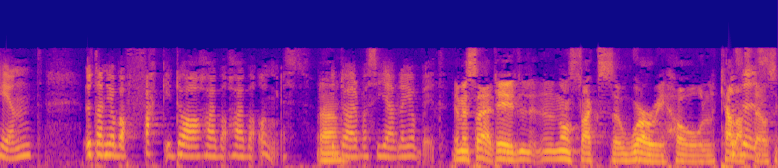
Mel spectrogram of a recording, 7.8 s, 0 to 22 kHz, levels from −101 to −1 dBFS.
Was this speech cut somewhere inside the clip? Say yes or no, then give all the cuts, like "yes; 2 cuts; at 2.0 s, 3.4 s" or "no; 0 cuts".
yes; 2 cuts; at 2.3 s, 4.9 s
